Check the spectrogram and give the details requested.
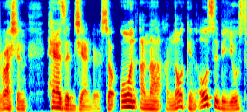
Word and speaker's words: оно: Because these O's are not stressed, we pronounce them as A, just to make it a bit easier for our mouth.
